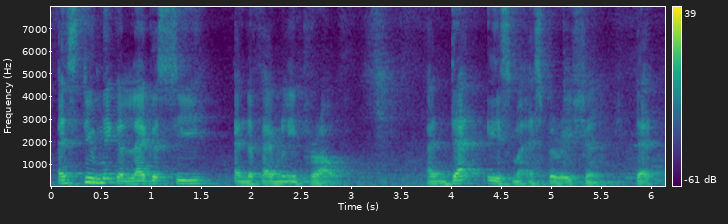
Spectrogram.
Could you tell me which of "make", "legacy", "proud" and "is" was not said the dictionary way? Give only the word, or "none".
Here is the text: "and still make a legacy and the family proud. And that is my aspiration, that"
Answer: is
